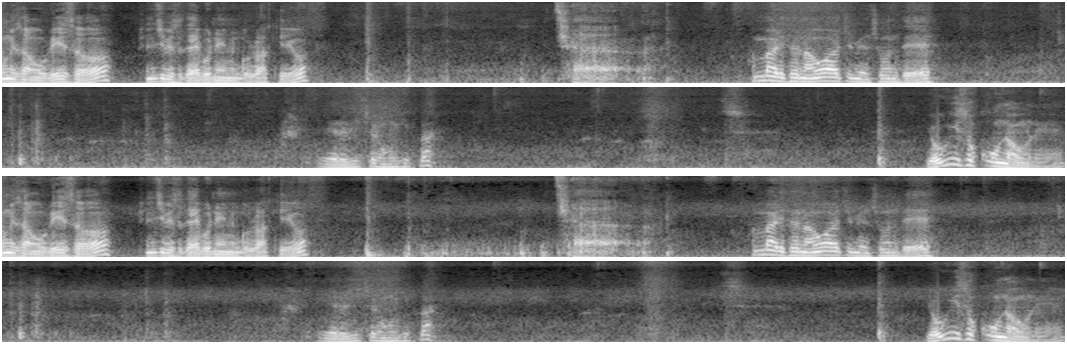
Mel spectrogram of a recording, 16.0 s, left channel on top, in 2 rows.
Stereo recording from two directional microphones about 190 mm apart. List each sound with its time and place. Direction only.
0.0 s speech: 25° right (ahead or behind)
4.1 s speech: 15° right (ahead or behind)
5.7 s speech: 10° right (ahead or behind)
10.4 s speech: 10° right (ahead or behind)
14.9 s speech: 10° right (ahead or behind)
